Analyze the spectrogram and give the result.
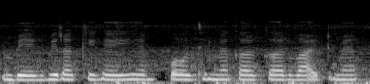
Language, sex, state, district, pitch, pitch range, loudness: Hindi, female, Uttar Pradesh, Shamli, 220 Hz, 215-225 Hz, -14 LUFS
